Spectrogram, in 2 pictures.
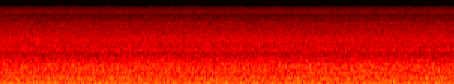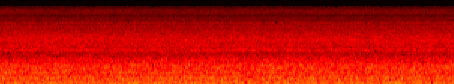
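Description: Jet engines hum steadily with a constant roar of rushing air.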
